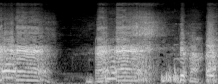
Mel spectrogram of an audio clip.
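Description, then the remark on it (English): A person imitates a goat's bleat with two loud, wavering, nasal cries, the first longer and the second following after a brief pause, with a strained vibrato. “They had a picture of a goat. Oh, really? You know how they go...”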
